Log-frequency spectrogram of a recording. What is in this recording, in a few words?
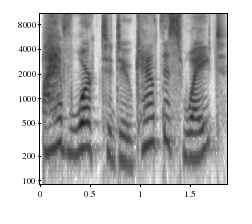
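i have work, english female; XBOX; civ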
